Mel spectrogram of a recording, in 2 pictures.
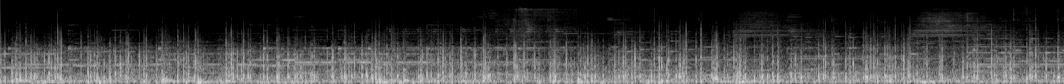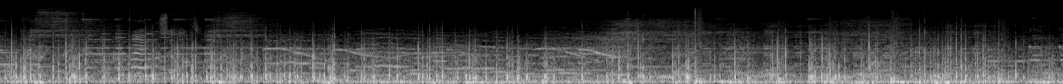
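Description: Fireworks display: a dense, continuous barrage of crackling and popping from many shells and fountains bursting, mixed with loud show music.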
